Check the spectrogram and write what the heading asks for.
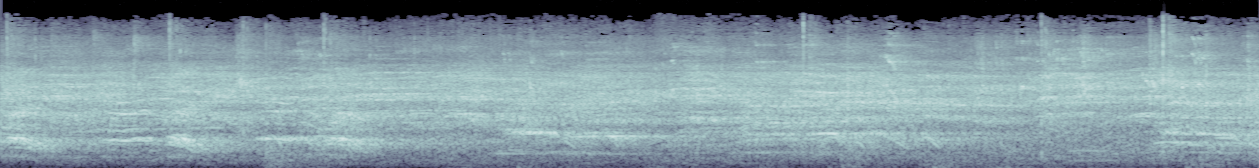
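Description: Echoing sound of a badminton match in a big gym: voices and shouts from players and teams, with sharp racket hits on the shuttlecock and thuds of shoes on the wooden court floor.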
